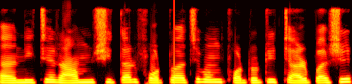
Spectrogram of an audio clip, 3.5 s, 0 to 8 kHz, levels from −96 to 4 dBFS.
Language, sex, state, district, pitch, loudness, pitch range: Bengali, female, West Bengal, Dakshin Dinajpur, 205 Hz, -19 LUFS, 195-225 Hz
